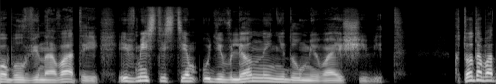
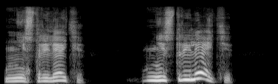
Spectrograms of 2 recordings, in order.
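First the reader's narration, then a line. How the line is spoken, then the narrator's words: Exclaiming. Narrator (Russian): воскликнул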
